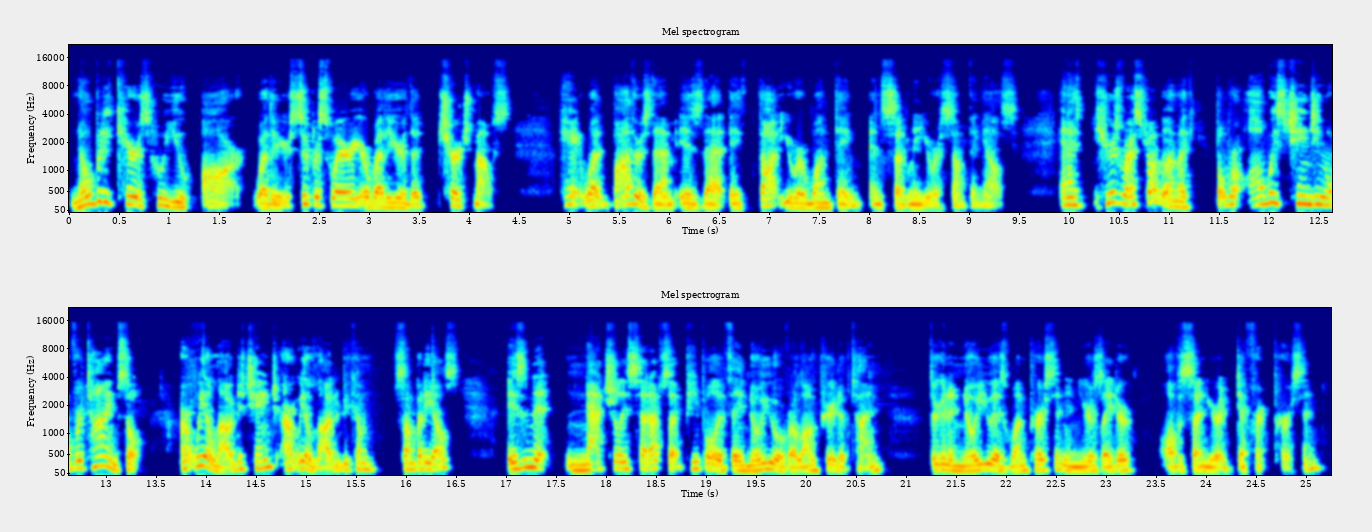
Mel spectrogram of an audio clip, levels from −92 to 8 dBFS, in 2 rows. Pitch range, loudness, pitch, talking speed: 110-170 Hz, -21 LUFS, 125 Hz, 230 wpm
